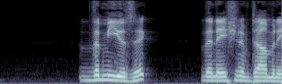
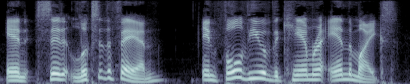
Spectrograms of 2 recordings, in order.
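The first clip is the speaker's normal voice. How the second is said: ordinary talk, nothing marked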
